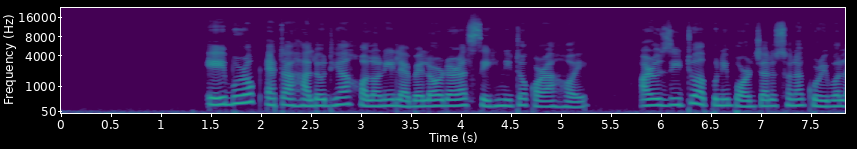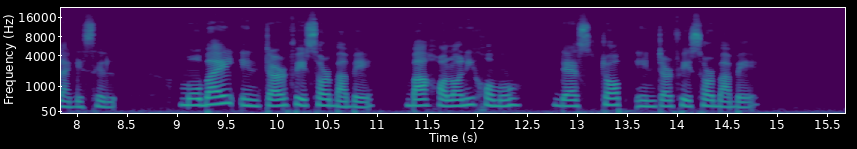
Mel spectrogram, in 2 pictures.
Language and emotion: Assamese, neutral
